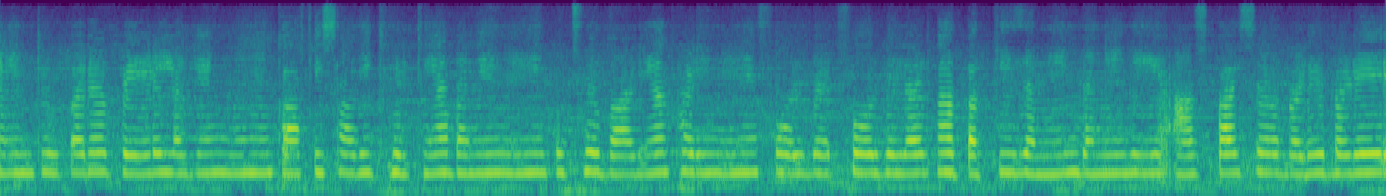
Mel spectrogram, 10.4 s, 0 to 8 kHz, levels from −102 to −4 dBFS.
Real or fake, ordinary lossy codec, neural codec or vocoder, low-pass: fake; none; codec, 32 kHz, 1.9 kbps, SNAC; 7.2 kHz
